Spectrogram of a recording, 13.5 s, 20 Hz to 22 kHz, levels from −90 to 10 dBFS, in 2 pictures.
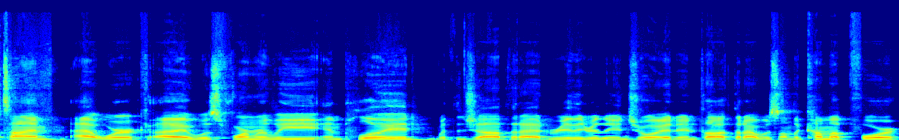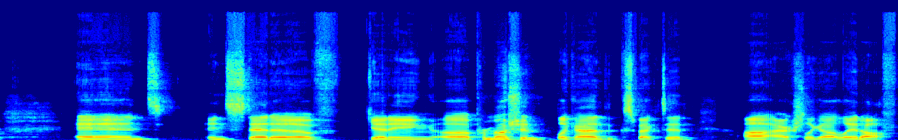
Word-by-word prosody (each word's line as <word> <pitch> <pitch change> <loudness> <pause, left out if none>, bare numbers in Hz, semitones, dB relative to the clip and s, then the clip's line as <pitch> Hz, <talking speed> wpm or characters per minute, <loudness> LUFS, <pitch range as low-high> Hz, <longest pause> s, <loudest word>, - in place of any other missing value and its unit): time 105 -1 0
at 110 -4 +1
work. 95 -1 -1
I 100 0 +4
was 100 0 -3
formerly 105 -3 -2
employed 120 +4 -2
with 105 - -13
the 105 - -15
job 100 0 0
that - - -5
I 95 - +2
had 90 0 -1
really, 95 0 -4
really 95 0 -5
enjoyed, 95 0 -2
and 95 -1 -6
thought 100 -2 +2
that 95 - -3
I 90 - +2
was 95 +1 -5
on 90 - -7
the 100 - -10
come-up 120 +1 -1
for 95 -1 0 0.6
and 105 -3 +2 0.5
instead 115 -2 +2
of 95 -2 +4 0.3
getting 95 -2 +2
a 95 0 +3
promotion 215 +1 0
like - - -1
I 100 - +7
had 105 0 +3
expected, 95 -1 -4 0.4
uh, 105 -1 +6
I - - +1
actually 105 +1 -4
got 100 -1 +1
laid - - +1
off, - - +1
100 Hz, 180 wpm, -25 LUFS, 95-110 Hz, 0.6 s, I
